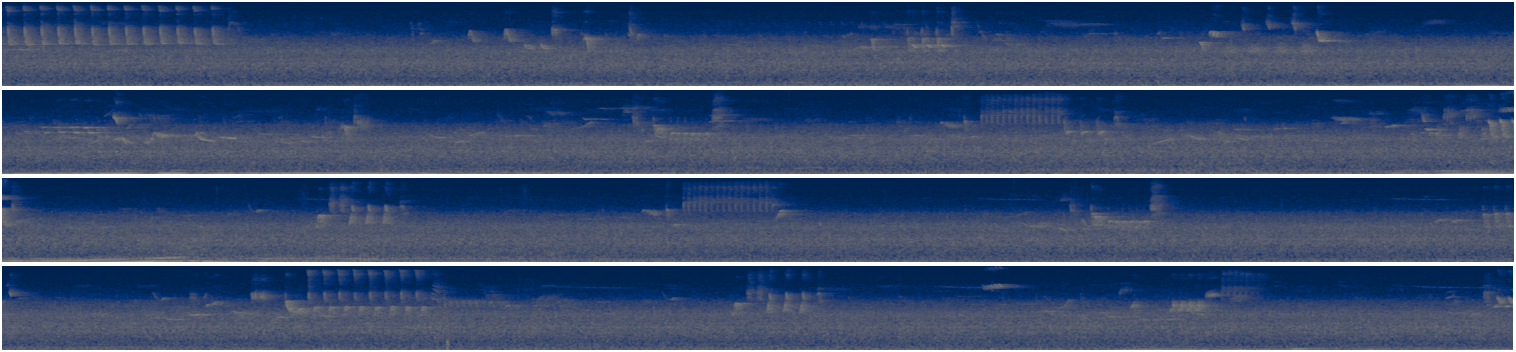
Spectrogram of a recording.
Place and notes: Rte de l'École du Tremblay, La Motte-Servolex, France - Près de la Leysse
Entre la Leysse et l'Avenue Verte. Un rossignol chante sous un grand platane.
